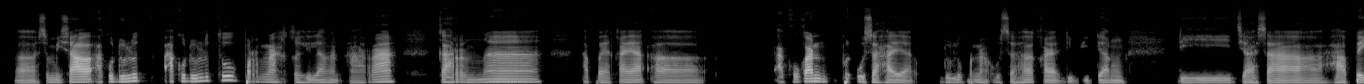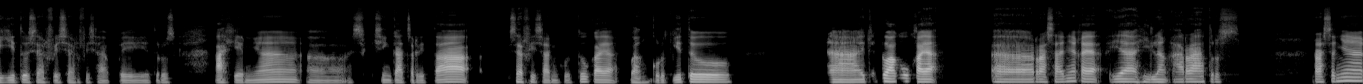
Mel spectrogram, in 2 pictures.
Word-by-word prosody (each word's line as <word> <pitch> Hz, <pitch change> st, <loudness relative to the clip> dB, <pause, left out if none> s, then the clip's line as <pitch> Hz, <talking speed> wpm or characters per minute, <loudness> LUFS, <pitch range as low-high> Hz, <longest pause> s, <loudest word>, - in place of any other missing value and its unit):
eee, 90 Hz, +1 st, -3 dB
semisal 105 Hz, +3 st, +5 dB, 0.2 s
aku -, -, -4 dB
dulu 130 Hz, +3 st, +2 dB
t -, -, -35 dB, 0.2 s
aku -, -, -1 dB
dulu 145 Hz, +4 st, +1 dB
tuh 195 Hz, 0 st, +4 dB
pernah 115 Hz, -3 st, -1 dB
kehilangan 105 Hz, -2 st, -5 dB
arah 110 Hz, +6 st, +2 dB, 0.5 s
karena 110 Hz, +1 st, -1 dB, 1.0 s
apa -, -, -9 dB
ya, -, -, -7 dB
kayak, 105 Hz, +1 st, +2 dB
eee, 100 Hz, -1 st, -2 dB, 0.8 s
aku -, -, -5 dB
kan 140 Hz, +1 st, +10 dB, 0.3 s
pe -, -, 0 dB
usaha 110 Hz, -4 st, 0 dB
ya, 90 Hz, -, -3 dB, 0.3 s
dulu 100 Hz, 0 st, -6 dB
pernah 100 Hz, -5 st, -6 dB
usaha 100 Hz, 0 st, -5 dB
kayak 95 Hz, -2 st, 0 dB
di 100 Hz, -, -7 dB
bidang 95 Hz, +1 st, -4 dB, 0.6 s
di 95 Hz, -, -5 dB, 0.5 s
jasa 95 Hz, -1 st, -1 dB, 0.6 s
HP 95 Hz, 0 st, -1 dB, 0.2 s
gitu, 105 Hz, -, -2 dB
servis-servis 95 Hz, -1 st, -7 dB
HP, 85 Hz, -1 st, -9 dB, 0.3 s
terus 95 Hz, -1 st, -8 dB, 0.5 s
akhirnya, 95 Hz, +1 st, -1 dB, 0.4 s
eee, 90 Hz, -2 st, -7 dB, 0.2 s
sek -, -, -11 dB
singkat 100 Hz, -1 st, -1 dB
cerita 95 Hz, +1 st, -2 dB, 0.7 s
servisan 95 Hz, -1 st, -3 dB
ku 90 Hz, -, -10 dB
tuh 125 Hz, +6 st, -4 dB
kayak 105 Hz, -2 st, +3 dB
bangkrut 100 Hz, +1 st, -5 dB
gitu. 110 Hz, 0 st, +3 dB, 1.0 s
Nah 110 Hz, 0 st, +4 dB
itu 110 Hz, -, -7 dB
tuh 140 Hz, -, +9 dB
aku 130 Hz, +3 st, +3 dB
kayak, 120 Hz, -2 st, +9 dB, 0.6 s
eee, 115 Hz, -1 st, +3 dB
rasanya 120 Hz, +4 st, +1 dB
kayak 125 Hz, -2 st, +6 dB, 0.2 s
ya 130 Hz, -, +4 dB, 0.2 s
hilang 115 Hz, -1 st, -1 dB
arah, 125 Hz, +2 st, +3 dB
terus 115 Hz, 0 st, -8 dB, 0.9 s
rasanya 140 Hz, +8 st, +1 dB
105 Hz, 130 wpm, -26 LUFS, 95-120 Hz, 1.0 s, kan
